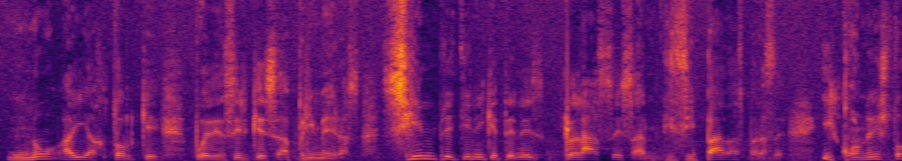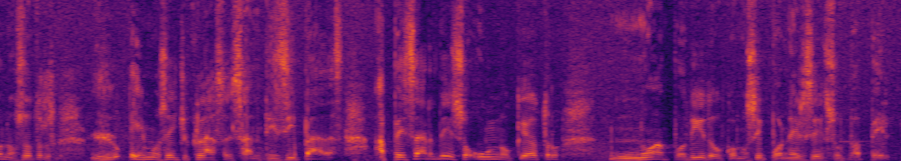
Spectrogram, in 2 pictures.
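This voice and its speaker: A man's voice: medium pitch, normal speed, creaky, darkish tone, slight background noise. A man with a Peruvian Spanish accent speaking expressively, as an acting coach giving an interview, often repeating himself for emphasis. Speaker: acting coach and radio drama actor. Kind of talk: interview testimony with acted demonstrations.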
